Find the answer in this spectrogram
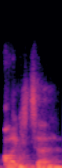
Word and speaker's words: AITA: So to introduce you to the idea of this AITA, or ITA, as we're going to be pronouncing it during this talk.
